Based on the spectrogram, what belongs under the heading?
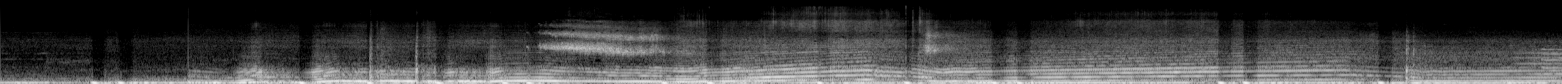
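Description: Toyota Celica ST202's 3S-GE BEAMS four-cylinder launching hard off a drag strip start line, revving up through the gears with two marked drops in pitch at the gear changes. A brief tire squeal comes about six seconds in, over a heavy low rumble.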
